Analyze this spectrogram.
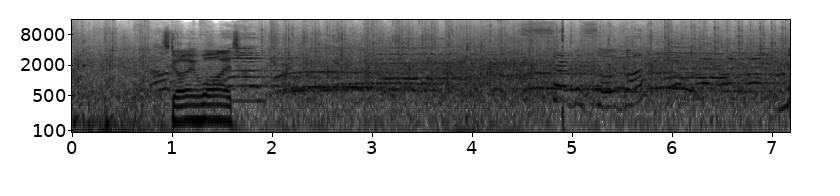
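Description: A large crowd cheers and shouts loudly in a big echoing hall.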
